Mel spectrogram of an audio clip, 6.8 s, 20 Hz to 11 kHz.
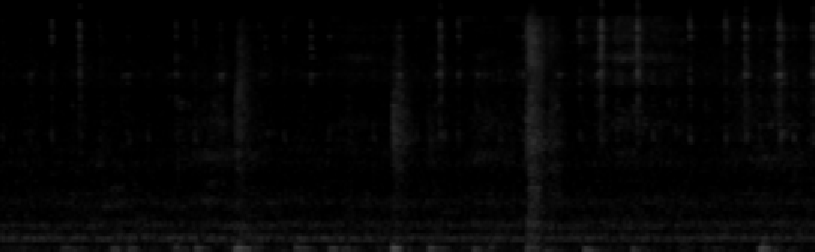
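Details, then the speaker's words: Homemade pulse motor with three 5-wire coils and a stiff 14-gauge reed switch driven by powerful magnets, turning slowly: slow, slightly uneven single clicks under one per second over faint room hum; each click means energy is flowing, normal. "I mean, you can hear it clicking, and you see how slow it's going, and the click means that the energy is flowing."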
